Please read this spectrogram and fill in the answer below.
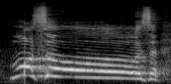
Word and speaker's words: muscles: Muscles. She got it. The S did not fool her at all. Don't forget the silent S is there for muscles.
